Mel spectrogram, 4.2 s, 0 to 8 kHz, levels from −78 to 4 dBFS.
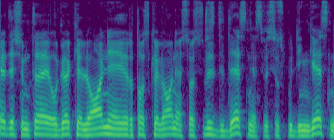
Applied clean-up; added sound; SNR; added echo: none; none; none; none.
